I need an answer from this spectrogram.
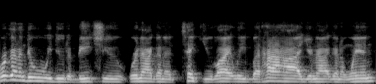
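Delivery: ordinary talk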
